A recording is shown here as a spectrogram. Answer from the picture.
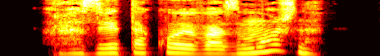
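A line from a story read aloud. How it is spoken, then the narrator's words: Frightened question. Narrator (Russian): испуганно спросила я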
